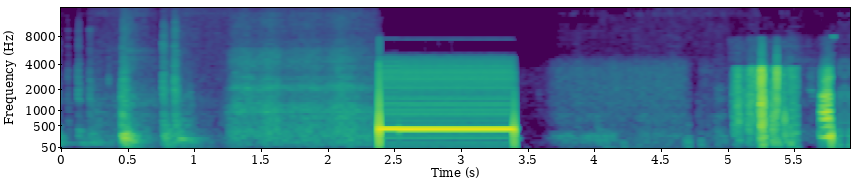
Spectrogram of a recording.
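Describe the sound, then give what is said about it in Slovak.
A telephone ringback tone sounds once while calling another number, a loud steady buzzing hum lasting about a second, with faint clicks and line hiss before it and a short burst of voice afterward. “Tak ešte mám jedno číslo.”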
